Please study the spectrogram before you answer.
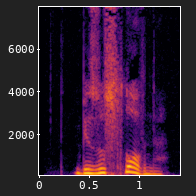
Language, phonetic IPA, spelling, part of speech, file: Russian, [bʲɪzʊsˈɫovnə], безусловно, adverb / adjective, Ru-безусловно.ogg
- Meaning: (adverb) 1. certainly, undoubtedly, absolutely 2. there is no doubt that...; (adjective) short neuter singular of безусло́вный (bezuslóvnyj)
